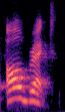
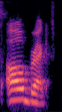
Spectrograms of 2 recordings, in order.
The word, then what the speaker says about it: Albrecht: Well, I pronounce it Albrecht, Lex Albrecht, but that's not exactly how you pronounce it. It's German.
